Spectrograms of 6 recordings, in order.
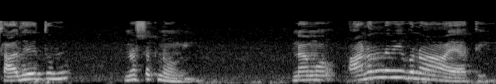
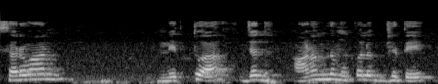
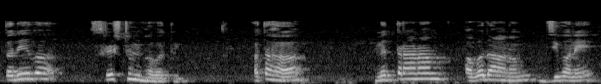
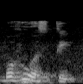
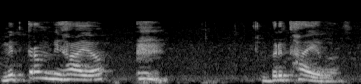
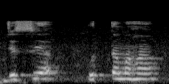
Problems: none marked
